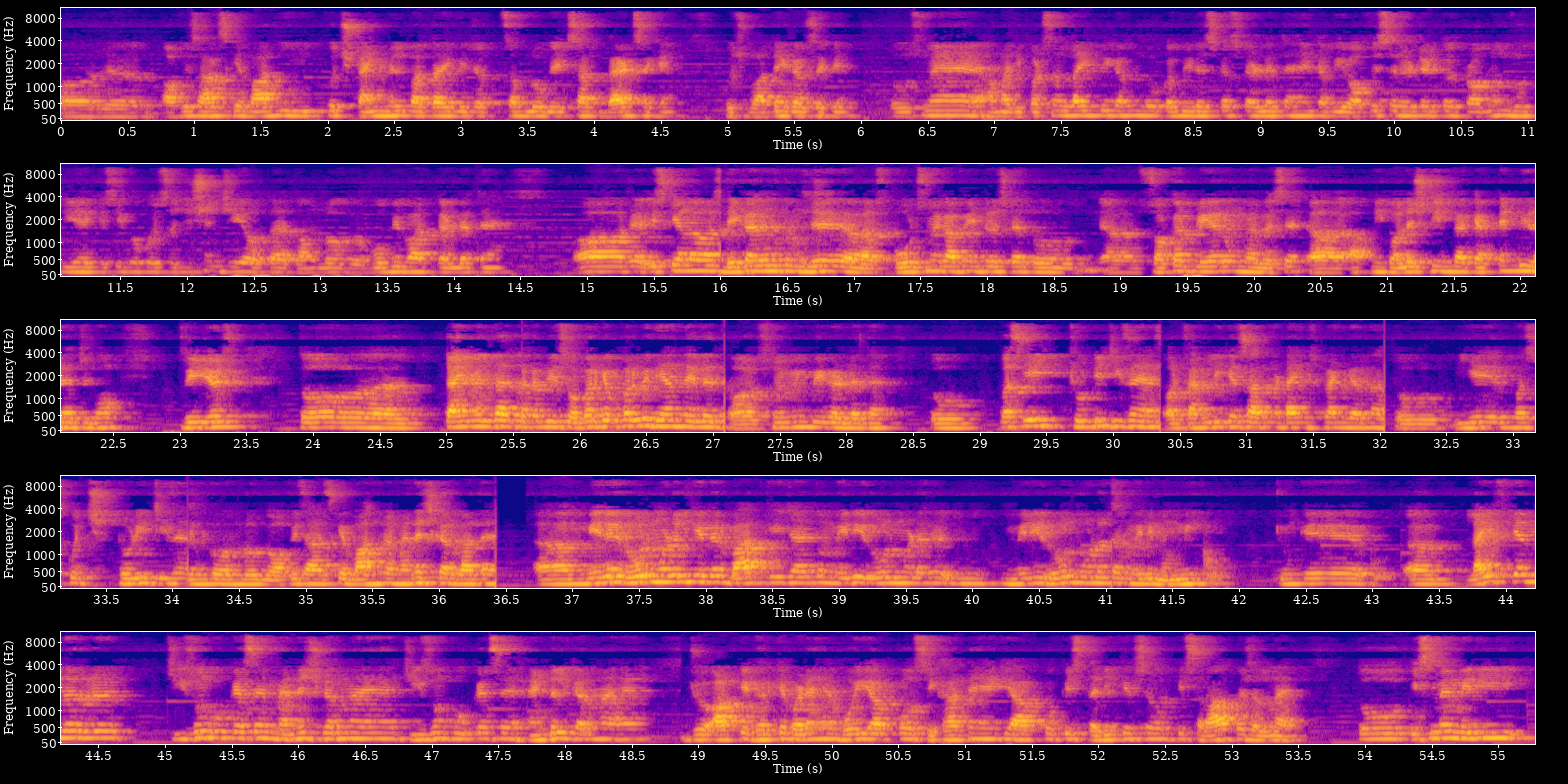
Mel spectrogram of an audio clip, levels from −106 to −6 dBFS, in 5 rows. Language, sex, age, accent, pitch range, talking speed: Hindi, male, 20-39, native, 130-160 Hz, 190 wpm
